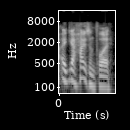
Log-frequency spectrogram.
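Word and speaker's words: Hyzenthlay: So, Hannah Gordon, who played Hizenthlay. Did I say that right? Hizenthlay? God, these names, man. – Right? – Yeah, Hizenthlay.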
